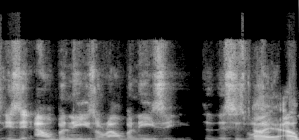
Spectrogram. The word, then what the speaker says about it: Albanese: your your prime minister, Albanese, is it um how do you pronounce is it Albanese or Albani? This is what Alban Albanesei. It's Italian.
